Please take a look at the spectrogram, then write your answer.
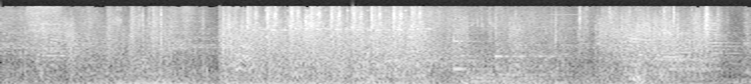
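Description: Gunfire in the video game BioShock Infinite, rapid mechanical bursts and crashing impacts rolling on loudly and densely throughout, with faint voices under the noise.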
